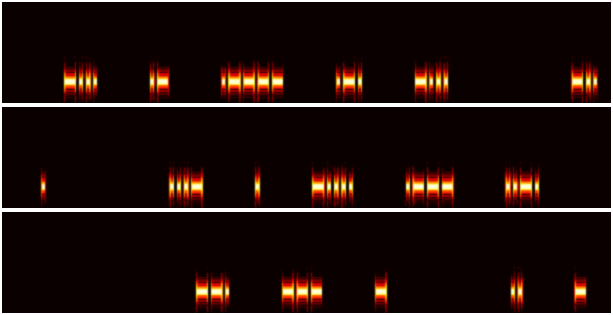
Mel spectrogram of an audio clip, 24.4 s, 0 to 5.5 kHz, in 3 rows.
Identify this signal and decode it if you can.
Morse code, heard as a keyed tone, about 25 wpm, spaced as for 10 wpm, 570 Hz. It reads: BA1RB DE VE6JF GOT IT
